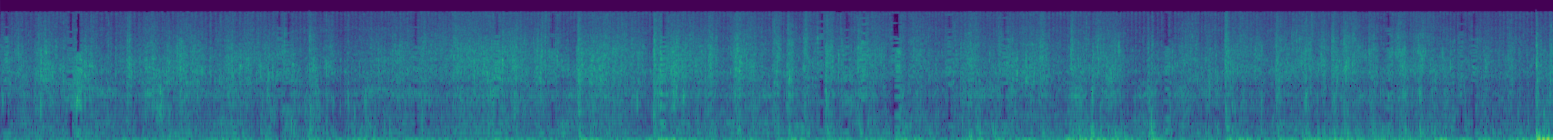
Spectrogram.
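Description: Mountain bike rolling down a muddy dirt downhill trail: a steady rush of tyre noise with a constant patter of small clicks and rattles from the bike.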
